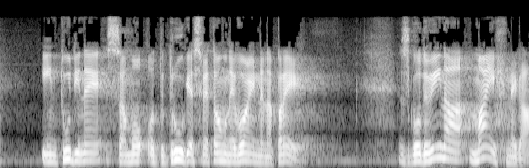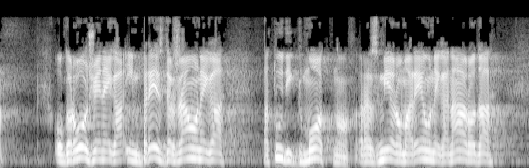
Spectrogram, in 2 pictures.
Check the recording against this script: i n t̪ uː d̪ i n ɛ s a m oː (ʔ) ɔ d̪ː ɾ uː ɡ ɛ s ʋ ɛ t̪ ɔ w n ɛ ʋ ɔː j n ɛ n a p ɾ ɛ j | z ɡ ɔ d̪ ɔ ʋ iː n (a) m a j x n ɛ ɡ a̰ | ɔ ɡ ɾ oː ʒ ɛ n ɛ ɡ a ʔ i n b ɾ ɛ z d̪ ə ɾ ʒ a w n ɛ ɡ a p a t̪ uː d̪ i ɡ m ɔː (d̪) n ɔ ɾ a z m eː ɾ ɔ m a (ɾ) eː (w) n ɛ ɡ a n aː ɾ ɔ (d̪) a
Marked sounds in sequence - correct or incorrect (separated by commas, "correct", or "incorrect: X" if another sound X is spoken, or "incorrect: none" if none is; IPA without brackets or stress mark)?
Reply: correct, correct, incorrect: t̪, correct, correct, correct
